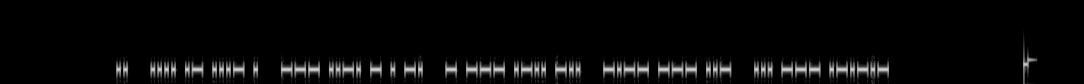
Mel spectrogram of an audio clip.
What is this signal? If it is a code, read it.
Morse code, heard as a keyed tone, about 34 wpm, 700 Hz. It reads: I HAVE OFTEN TOLD YOU SO.
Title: Sentences from Top 1000 Words - Review Part 1 - 35wpm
